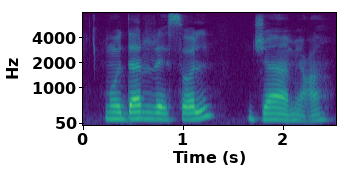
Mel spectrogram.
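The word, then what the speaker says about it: مدرس الجامعة: So you'll hear this sul in between. Mudarrisul jami'a. So what that does is it allows you to connect those two words together when you pronounce them.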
